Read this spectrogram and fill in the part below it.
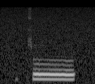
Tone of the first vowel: high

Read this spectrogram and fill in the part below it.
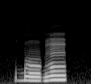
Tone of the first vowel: low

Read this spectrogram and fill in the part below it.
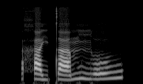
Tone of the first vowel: low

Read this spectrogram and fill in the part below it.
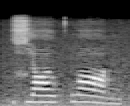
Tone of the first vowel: high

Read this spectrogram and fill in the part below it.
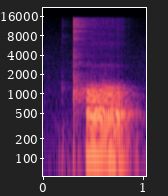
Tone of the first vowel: falling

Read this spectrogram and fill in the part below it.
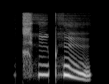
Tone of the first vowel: high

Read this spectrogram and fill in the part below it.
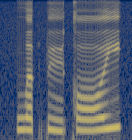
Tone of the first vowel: low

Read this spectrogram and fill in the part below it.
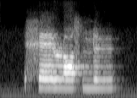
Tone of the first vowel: high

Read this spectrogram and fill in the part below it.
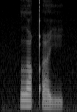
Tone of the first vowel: high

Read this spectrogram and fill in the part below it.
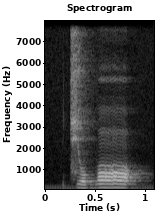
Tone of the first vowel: low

